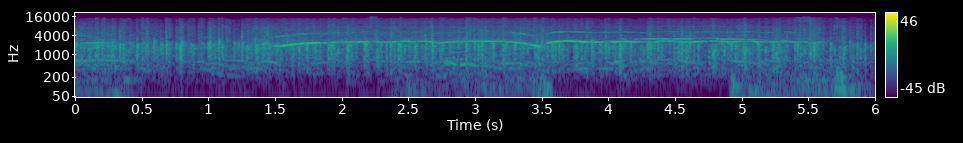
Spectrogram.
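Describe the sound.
A steady round of applause in a studio, dense clapping that holds at a constant loud level for several seconds, with voices and a thin whistle-like tone rising above it.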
